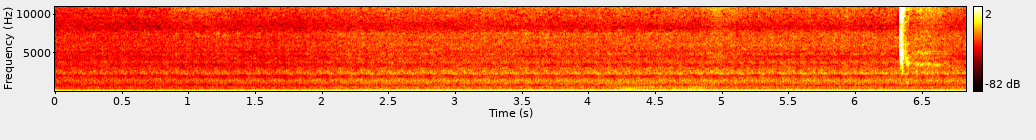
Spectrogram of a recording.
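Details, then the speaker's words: 2009 Ford F-250 6.4 Powerstroke diesel (emissions deleted) after #7 injector replacement and injector adaptive table reset: low, steady idle settling evenly with no misfires and idle speed within spec, though still slightly vibrating. "It's still vibrating and stuff, but at least the engine sounds like it's running evenly a little bit."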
